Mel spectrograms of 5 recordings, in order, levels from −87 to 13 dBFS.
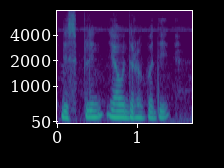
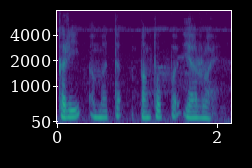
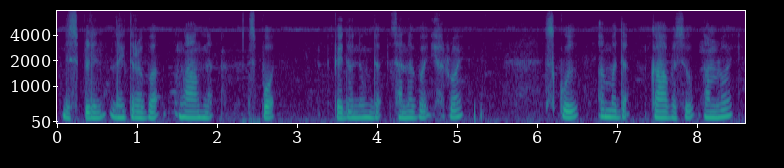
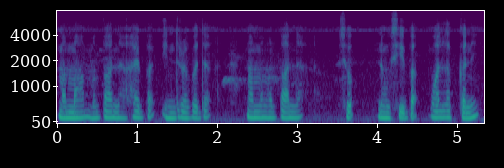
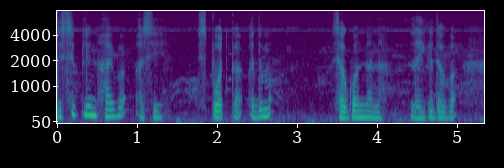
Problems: background sounds at intervals, background conversations at intervals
